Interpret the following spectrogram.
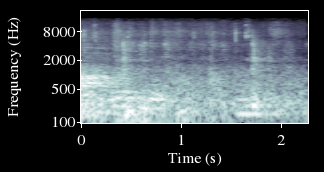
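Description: Chalk on a blackboard: faint irregular taps and scrapes as a formula is written.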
